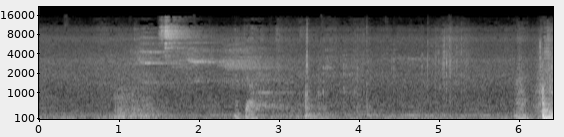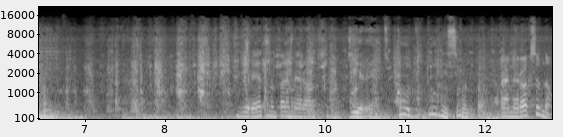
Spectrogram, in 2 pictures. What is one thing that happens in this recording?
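A scraper scrapes bubbled paint off a metal panel.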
